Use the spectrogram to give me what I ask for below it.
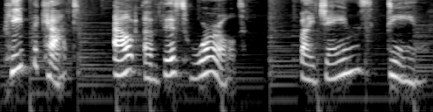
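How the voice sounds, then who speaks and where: A woman reading a children's storybook aloud, gentle and expressive. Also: fairly high pitch, very slow, soft background music. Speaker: children's book reader.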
